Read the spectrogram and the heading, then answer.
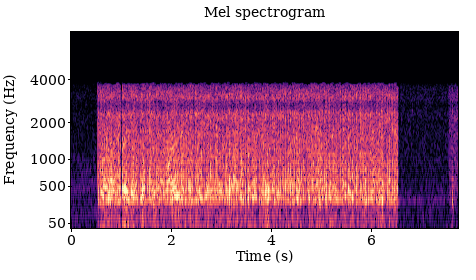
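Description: A burst of radio static and crackle from a radio station coming on the air fills about six seconds, a steady band of hiss with muffled, barely intelligible speech buried in the noise, then cuts off abruptly to near silence.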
